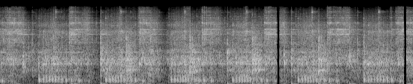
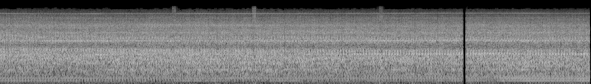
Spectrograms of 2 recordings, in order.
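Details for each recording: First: String trimmer stored six months in freezing Utah weather: repeated pull-cord rips about every half second turn it over but it never fires despite choke and priming; carburetor gaskets, seals and diaphragm suspected. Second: Trimmer that sat six months in freezing Utah weather, carburetor blamed, started with a reversible drill spinning the starter in reverse: a steady, high two-stroke buzz at even pitch with two brief dropouts; it is running normally at speed.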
